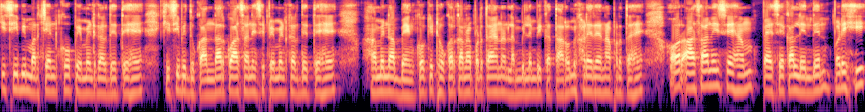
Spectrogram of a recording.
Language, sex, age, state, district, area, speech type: Hindi, male, 30-45, Madhya Pradesh, Betul, urban, spontaneous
